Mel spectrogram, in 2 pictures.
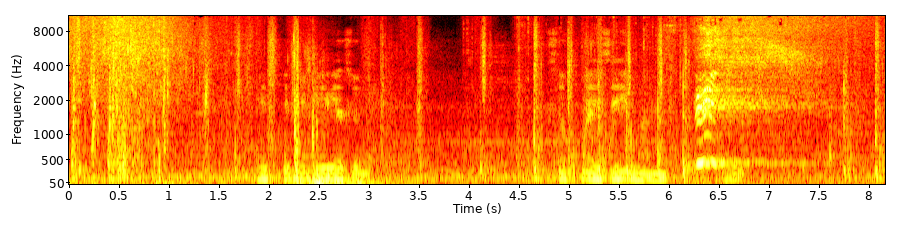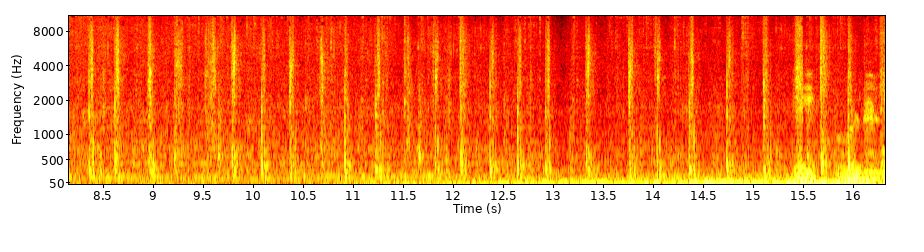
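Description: Footsteps tap across a hard tiled floor.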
